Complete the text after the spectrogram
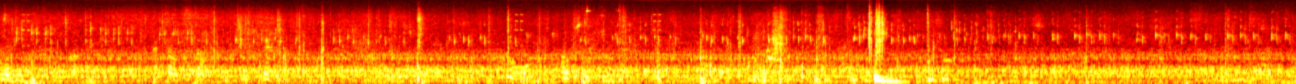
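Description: Young birds squeal and chirp in a nest.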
